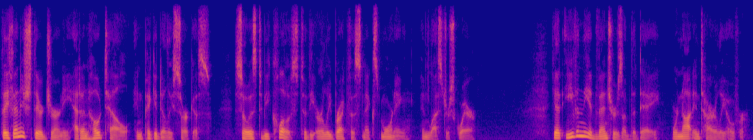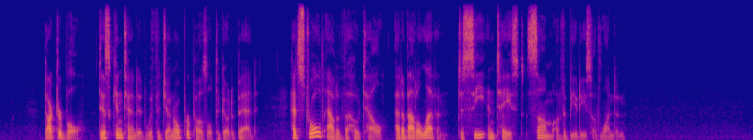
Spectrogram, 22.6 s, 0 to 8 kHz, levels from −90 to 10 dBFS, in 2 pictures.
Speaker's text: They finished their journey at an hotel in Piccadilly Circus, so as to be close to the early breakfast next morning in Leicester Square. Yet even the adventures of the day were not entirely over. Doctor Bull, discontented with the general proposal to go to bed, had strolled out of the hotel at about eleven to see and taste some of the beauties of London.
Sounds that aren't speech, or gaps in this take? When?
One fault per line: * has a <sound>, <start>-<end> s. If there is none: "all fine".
all fine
